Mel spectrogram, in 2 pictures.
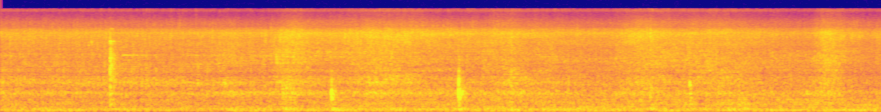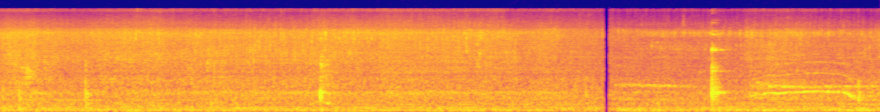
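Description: Chicken and boiled chickpeas sizzling in masala in an aluminium pan while being stirred with a plastic spatula, with a few sharp knocks of the spatula against the pan.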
